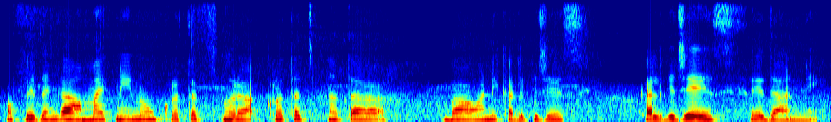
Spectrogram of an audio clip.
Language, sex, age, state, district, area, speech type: Telugu, female, 45-60, Andhra Pradesh, Vizianagaram, rural, spontaneous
